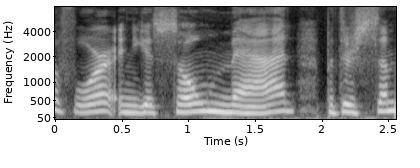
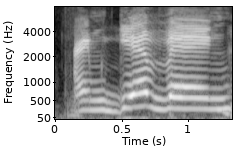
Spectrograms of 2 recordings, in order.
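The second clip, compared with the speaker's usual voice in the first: mocking put-on voice, higher and louder; 6 semitones higher, 8 dB louder than usual. Imitating the partner giving gifts in a changed, mocking voice. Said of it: "don't change your vo-".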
